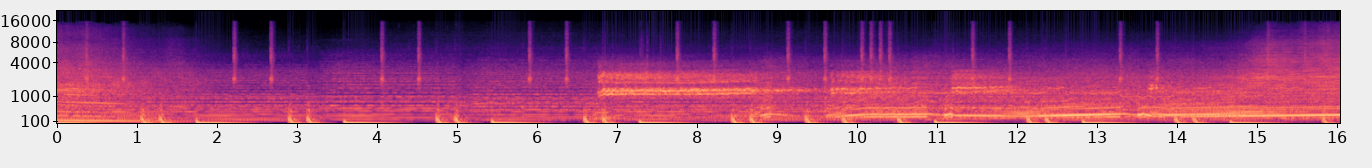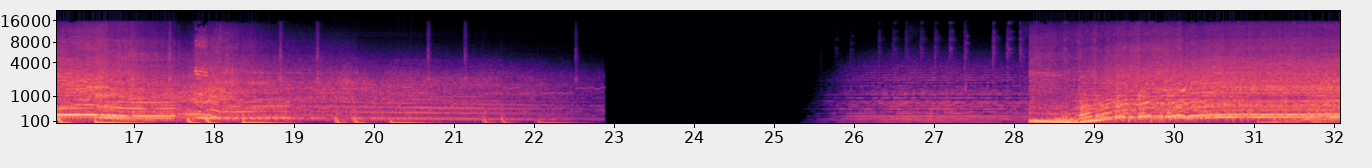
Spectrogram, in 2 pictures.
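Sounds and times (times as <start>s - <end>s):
car engines revving hard: 0.0s - 3.0s, 4.1s - 22.8s, 28.2s - 32.0s.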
